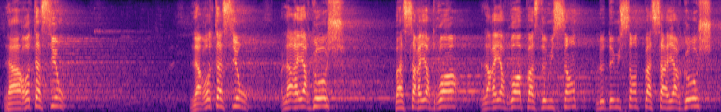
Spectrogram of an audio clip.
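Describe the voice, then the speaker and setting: A man's voice: sits high, a little slow, long pauses. A man coaching handball, calling out urgent, repeated drill commands and tactical instructions. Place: indoor sports hall. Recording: echoey sports hall, faint noise.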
